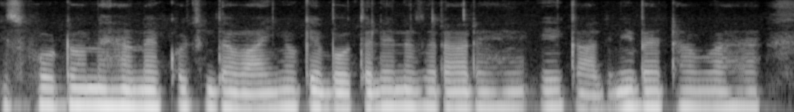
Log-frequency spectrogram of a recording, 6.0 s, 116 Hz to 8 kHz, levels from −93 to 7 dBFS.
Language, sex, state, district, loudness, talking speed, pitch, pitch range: Hindi, male, Jharkhand, Ranchi, -17 LUFS, 160 wpm, 130 Hz, 130-135 Hz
